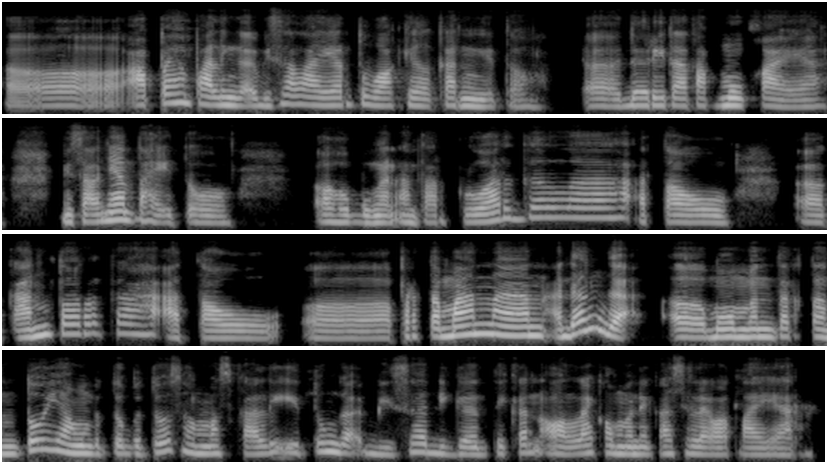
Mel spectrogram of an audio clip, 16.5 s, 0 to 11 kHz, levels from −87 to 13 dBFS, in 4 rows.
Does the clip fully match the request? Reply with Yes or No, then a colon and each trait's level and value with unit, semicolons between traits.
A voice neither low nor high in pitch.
Yes: medium, 180 Hz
